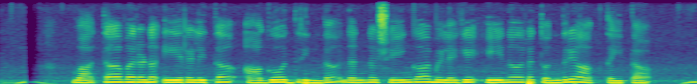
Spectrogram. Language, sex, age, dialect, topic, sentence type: Kannada, female, 25-30, Central, agriculture, question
